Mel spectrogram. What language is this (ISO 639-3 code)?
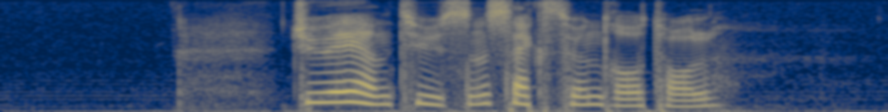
nor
